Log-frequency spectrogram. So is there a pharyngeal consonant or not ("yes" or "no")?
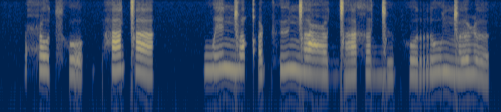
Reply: yes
